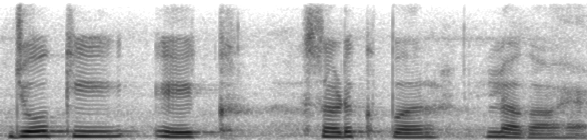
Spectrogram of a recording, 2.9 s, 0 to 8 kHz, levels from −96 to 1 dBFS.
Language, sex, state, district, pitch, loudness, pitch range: Hindi, female, Himachal Pradesh, Shimla, 235 Hz, -18 LUFS, 210-255 Hz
